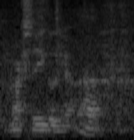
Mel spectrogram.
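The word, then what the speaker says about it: Marseglia: Yeah, Marsiglia.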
